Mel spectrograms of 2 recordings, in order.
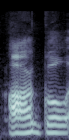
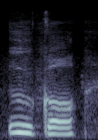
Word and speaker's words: ogle: Lemon Pie says, I have to say, if Scotty pronounces ogle as oogle, then I'll concede that it is correct. It isn't correct, but if there's a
